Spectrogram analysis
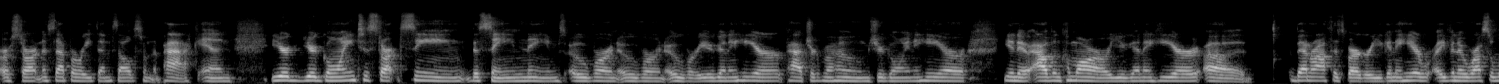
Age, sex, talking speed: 30-49, female, 205 wpm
